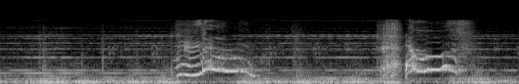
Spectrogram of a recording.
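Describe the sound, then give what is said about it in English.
A beagle lets out two drawn-out, warbling howls, the pitch sliding up and down in a baying "roo," over a steady low background hum. “and, you know, I'm always a sucker for that beagle roo, so.”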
